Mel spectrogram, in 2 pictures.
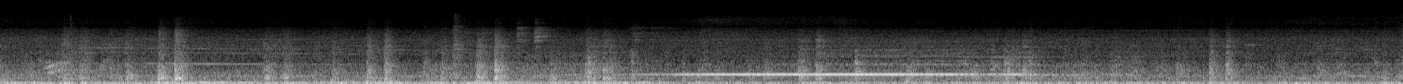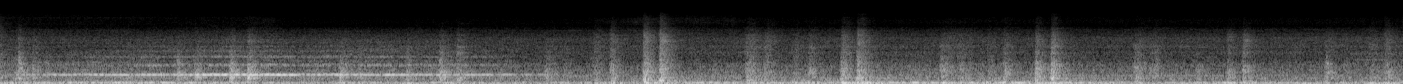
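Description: Nose Electric Railway 5100 series electric train running between stations, heard from inside the car: a steady low rumble with the clicks of wheels passing over rail joints. Twice a steady mid-pitched tone rises out of the rumble for about four and five seconds.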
